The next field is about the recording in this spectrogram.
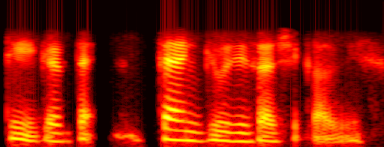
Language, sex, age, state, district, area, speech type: Punjabi, female, 18-30, Punjab, Amritsar, urban, conversation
